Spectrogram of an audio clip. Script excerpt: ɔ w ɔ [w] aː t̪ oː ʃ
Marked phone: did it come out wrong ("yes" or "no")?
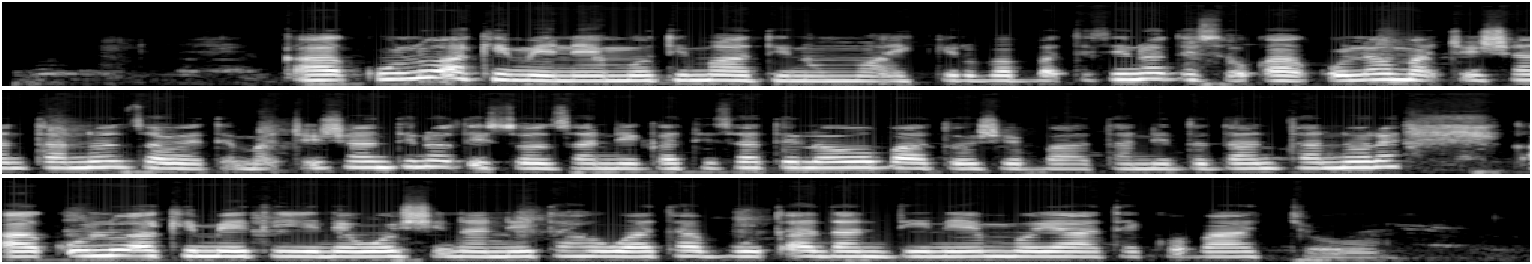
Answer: yes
